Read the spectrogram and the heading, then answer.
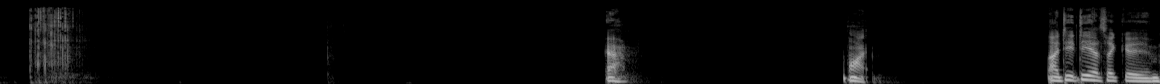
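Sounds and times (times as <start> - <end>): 
person taking a bite of canned foie gras: 0.0 - 1.2
speech: 6.1 - 6.3, 8.5 - 8.8, 10.5 - 11.5.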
